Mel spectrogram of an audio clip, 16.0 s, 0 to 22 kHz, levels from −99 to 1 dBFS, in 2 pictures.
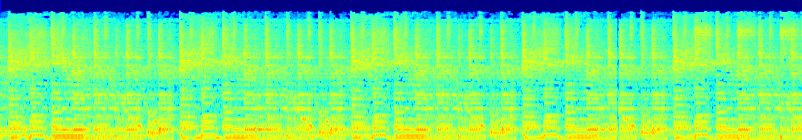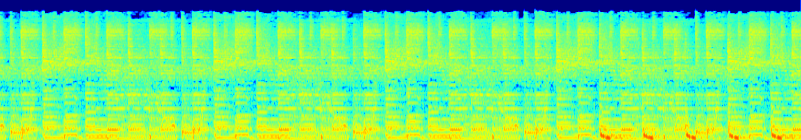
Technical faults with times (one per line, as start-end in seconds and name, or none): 6.17 CD skip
